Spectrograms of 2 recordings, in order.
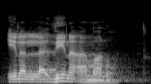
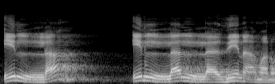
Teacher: Lamnya itu ada tasydid, ada penekanan di sana.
